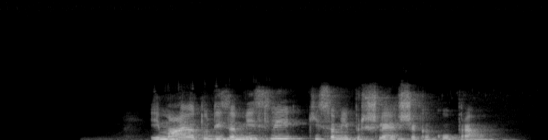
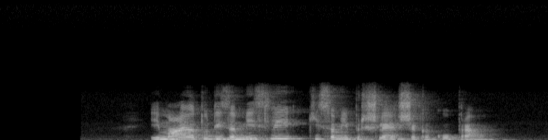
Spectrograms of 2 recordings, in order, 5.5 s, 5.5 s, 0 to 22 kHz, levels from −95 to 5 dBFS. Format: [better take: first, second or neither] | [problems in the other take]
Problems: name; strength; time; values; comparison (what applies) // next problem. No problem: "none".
second | noise reduction (neural mask model Resemble Enhance denoiser)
